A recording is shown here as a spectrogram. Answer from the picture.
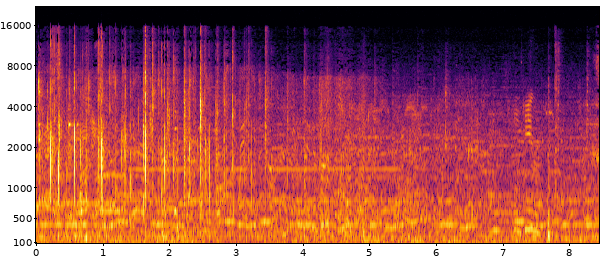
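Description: Scattered clapping from spectators during the first few seconds, applause for a throw, over outdoor crowd voices and music.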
